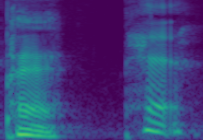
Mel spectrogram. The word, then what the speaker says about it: pain: our title that's okay p a p just say this p p that's that's all you have to say okay I know it sounds funny at first but but the N you don't pronounce the N at the end so p a p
